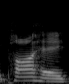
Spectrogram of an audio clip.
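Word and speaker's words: Pages: Andy Pahe to get a hit. I learned yesterday that's how you pronounce his last name. So let's see here. Pahe to record a hit.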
